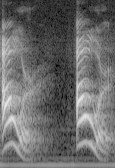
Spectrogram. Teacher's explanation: Veja que o H, ele é mudo.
